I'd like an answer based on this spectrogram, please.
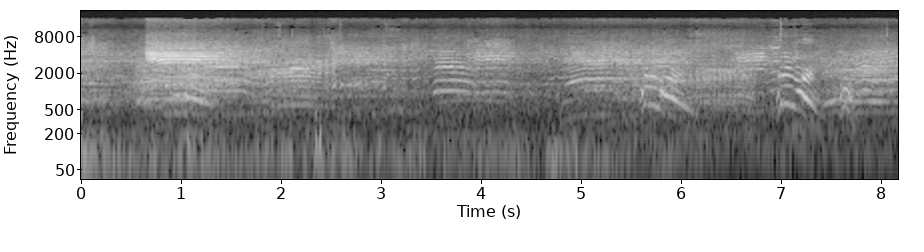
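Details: Dozens of young goat kids mixed with lambs, jumping and playing, bleat loudly: many overlapping wavering, harmonic cries, several sharp falling calls near the end, over a low rumbling background.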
